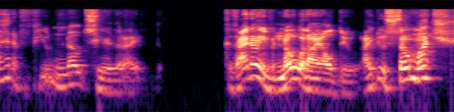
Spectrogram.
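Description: He speaks with an American accent. His pitch swings very widely. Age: 70s. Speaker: discussion group host. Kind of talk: casual discussion.

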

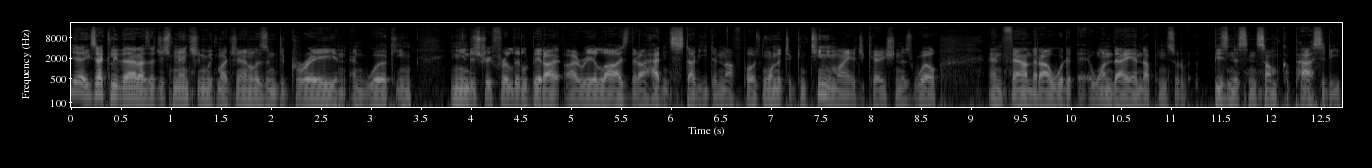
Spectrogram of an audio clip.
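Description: A man speaks with an Australian accent at a very fast pace. His pitch is medium. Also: fairly even intonation. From Australia, Perth. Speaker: venture capital investor. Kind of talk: interview.

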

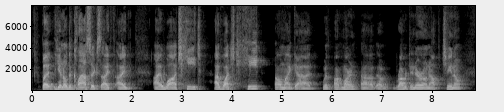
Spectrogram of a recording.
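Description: A man's medium pitch at a moderate pace, with ordinary pitch variation. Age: 60s. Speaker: author and journalist. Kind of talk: interview. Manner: halting.

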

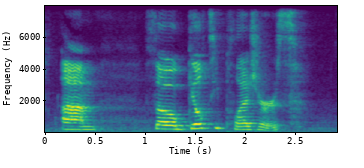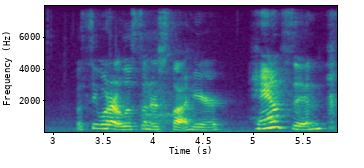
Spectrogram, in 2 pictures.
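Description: Woman at a fairly high pitch, lively intonation and a moderate pace, with big swings in loudness, long, frequent pauses, audible room echo and noticeable background noise. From Mexican-American family. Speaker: podcast co-host. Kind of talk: casual chat.

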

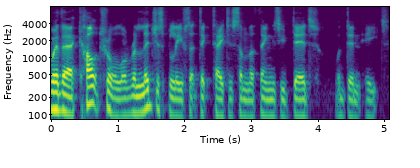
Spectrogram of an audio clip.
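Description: With a Welsh accent, a man speaks at a moderate pace and ordinary pitch variation on a very clean recording with a silent background. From Wales. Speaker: vegan photographer and filmmaker. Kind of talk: interview talk with prepared reflections.

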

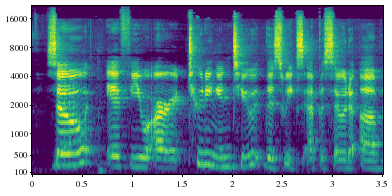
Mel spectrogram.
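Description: Noticeable background noise runs under this recording. The woman speaking has a fairly high pitch. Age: 20s. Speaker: podcast host. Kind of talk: casual interview.

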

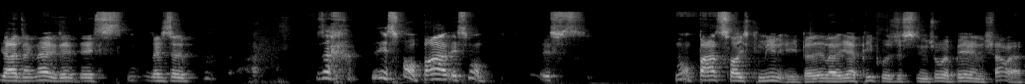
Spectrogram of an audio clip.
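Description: With a Bristol accent, this man talks at a moderate pace in a high, bright, sharp voice, his lively intonation broken by long, frequent pauses. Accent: Bristolian English. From Bristol, England. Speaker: food social media influencer. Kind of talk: casual chat.

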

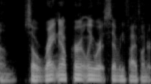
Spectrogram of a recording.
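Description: A man with an American accent has an unremarkable speaking voice, fairly low in pitch with ordinary pitch variation. The sound is dry and close with no echo, in a very clean recording with a silent background. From Southern Utah, Cedar City. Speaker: mortgage lender. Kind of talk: interview.

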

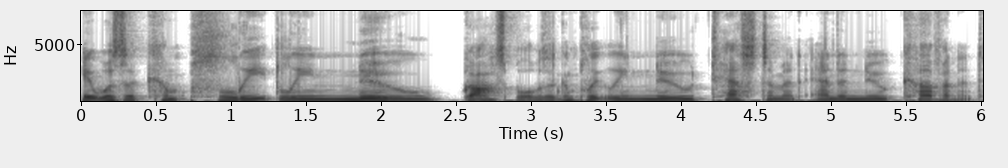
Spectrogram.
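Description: A man with a Utah accent speaks at a fairly slow pace. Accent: Utah American English. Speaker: podcast host, scripture study. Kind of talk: casual scripture study discussion; reading scripture aloud.

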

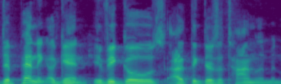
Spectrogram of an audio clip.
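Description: On a very clean recording with a silent background, a man with an ordinary speaking voice talks at a fairly quick pace with ordinary pitch variation. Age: 30s. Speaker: podcast guest. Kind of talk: casual chat.

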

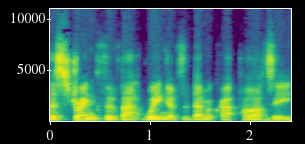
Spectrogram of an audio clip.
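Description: The voice carries a London accent and a bright, sharp tone. It moves at a moderate pace. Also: man. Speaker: political writer. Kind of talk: casual interview. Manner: hesitant with many fillers.

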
